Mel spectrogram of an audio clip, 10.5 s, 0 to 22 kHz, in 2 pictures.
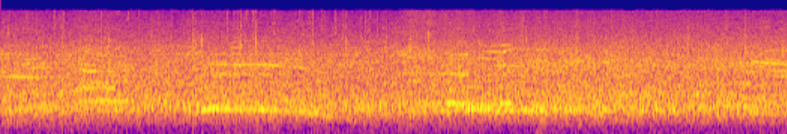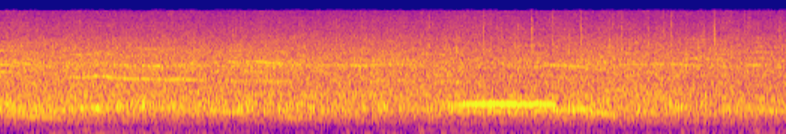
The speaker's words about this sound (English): James trying to quiet the crowd. That ends a 14-0 run.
